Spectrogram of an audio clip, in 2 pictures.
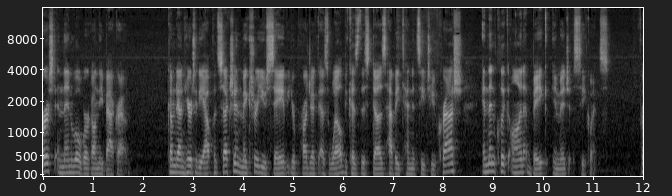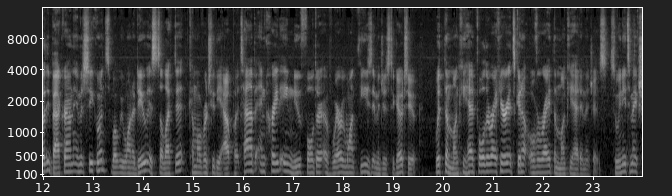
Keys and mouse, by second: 4.3 ctrl+s, 23.9 click.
